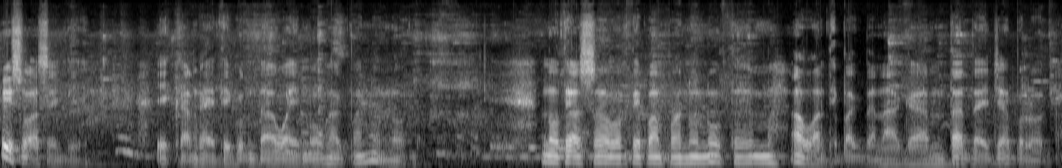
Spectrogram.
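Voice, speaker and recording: A man's voice: very deep voice, steady tone, unhurried, crowd noise. A man playing husband, boss and father roles in a radio drama, earnest and intimate. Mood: wooing. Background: background music.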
